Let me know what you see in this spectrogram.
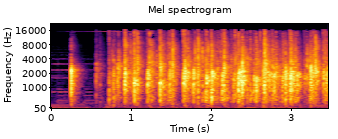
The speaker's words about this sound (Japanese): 商店街の人たちから拍手が起きた。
